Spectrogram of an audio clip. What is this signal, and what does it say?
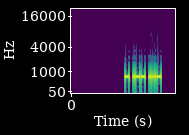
Morse code, heard as a keyed tone, about 46 wpm, 700 Hz. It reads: TWV
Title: Three Challenging Letter-Number Combinations 45wpm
